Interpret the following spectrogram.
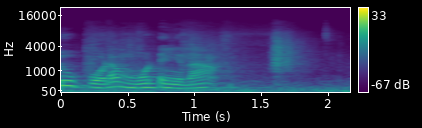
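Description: A person's voice speaking for about the first second, then a short hiss near the end.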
